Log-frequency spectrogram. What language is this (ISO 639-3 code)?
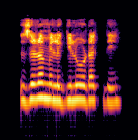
pus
